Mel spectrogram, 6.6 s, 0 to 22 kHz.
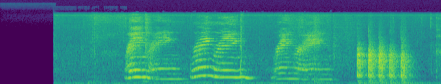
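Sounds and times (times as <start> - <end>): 
speech: 1.8 - 5.1
firm knocks on a door: 5.3 - 6.3.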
